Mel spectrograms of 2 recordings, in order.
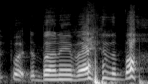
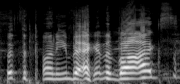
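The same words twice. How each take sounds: First: Laughing, louder bad Southern imitation; bad Southern accent. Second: Put-on mangle a Southern accent while laughing; bad Southern accent. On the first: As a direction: quote the line through laughter. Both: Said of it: "It was the worst Southern accent".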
